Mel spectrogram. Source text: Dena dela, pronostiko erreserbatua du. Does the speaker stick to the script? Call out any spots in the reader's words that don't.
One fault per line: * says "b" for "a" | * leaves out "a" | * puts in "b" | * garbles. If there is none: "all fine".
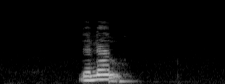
* leaves out "dela pronostiko erreserbatua"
